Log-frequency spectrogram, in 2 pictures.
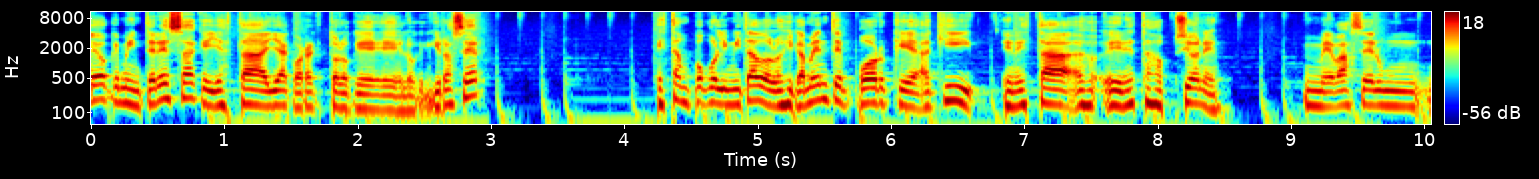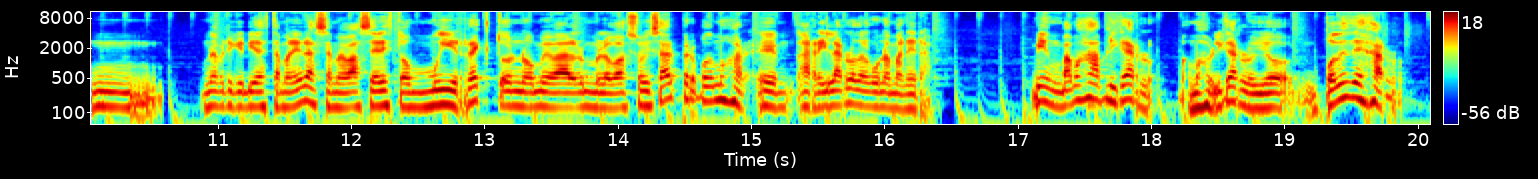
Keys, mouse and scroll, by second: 4.4-5.1 scroll up 1, 5.1-6.3 middle drag, 6.3-9.0 scroll up 2, 6.7-9.7 middle drag, 13.9-14.4 scroll down 6, 14.4-18.5 middle drag, 18.6 click.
